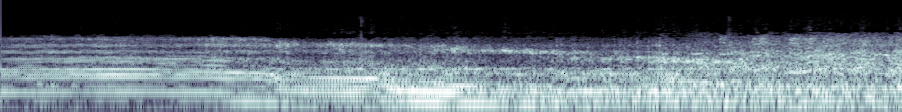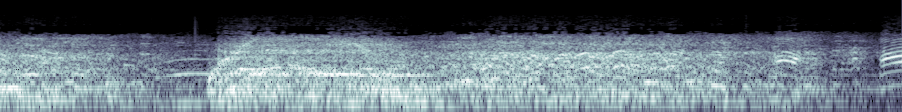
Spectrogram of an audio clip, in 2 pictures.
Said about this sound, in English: that looks like Mrs. Bob Orpington's big long limousine coming this way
